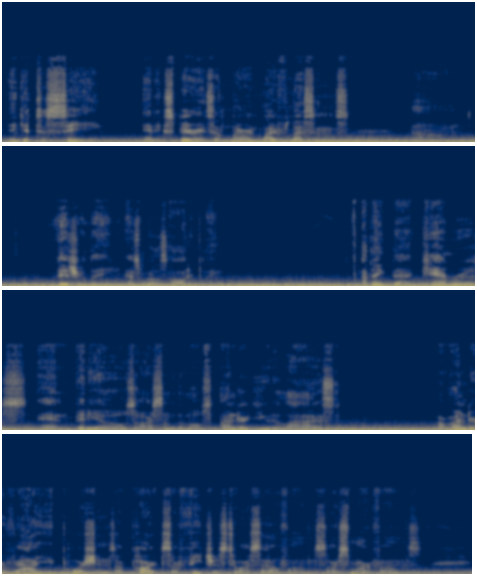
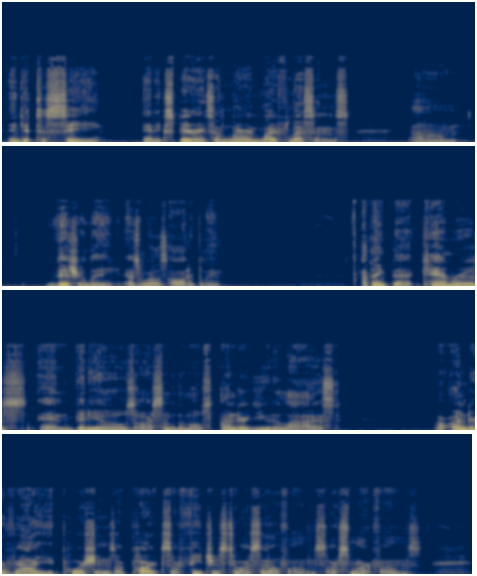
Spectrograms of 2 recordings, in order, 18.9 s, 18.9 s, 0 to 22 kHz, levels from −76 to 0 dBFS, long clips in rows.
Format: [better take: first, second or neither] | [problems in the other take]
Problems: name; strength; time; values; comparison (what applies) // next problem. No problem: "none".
second | wind noise on the microphone; heavy; 6 dB below the speech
